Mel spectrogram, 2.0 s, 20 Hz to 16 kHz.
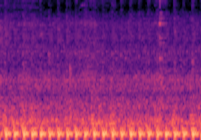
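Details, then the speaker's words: Small single-cylinder motorcycle (Yamaha, "53 stage 2" engine build, stock sprockets) checked after a crash to see if it still runs. Steady, even putter of about eight pulses a second with no misses. Engine starts fine and is still normally quiet; normal idle. "เช็คเครื่องหน่อยเครื่องยังติดมั้ยโอเคนะก็เครื่องก็ติดดีเครื่องยังเงียบปกติ"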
